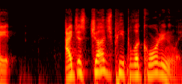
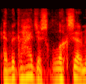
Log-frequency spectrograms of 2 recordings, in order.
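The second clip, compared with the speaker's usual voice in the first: ordinary delivery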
